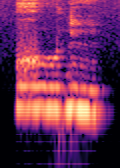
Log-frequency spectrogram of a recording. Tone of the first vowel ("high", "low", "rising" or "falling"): low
